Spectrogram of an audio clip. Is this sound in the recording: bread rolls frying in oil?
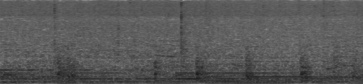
yes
